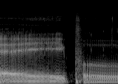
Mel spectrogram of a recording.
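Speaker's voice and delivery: very low, hushed, soft voice, "hey" long-stretched. Correcting another's Eeyore, doing it lower: lower Eeyore voice. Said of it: "He's a little lower than that".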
